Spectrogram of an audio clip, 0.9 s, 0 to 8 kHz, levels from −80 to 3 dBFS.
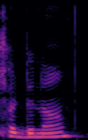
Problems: none marked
